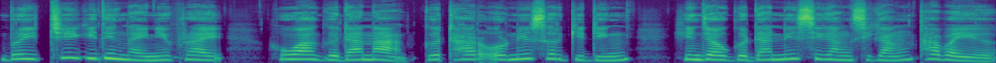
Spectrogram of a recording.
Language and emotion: Bodo, neutral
